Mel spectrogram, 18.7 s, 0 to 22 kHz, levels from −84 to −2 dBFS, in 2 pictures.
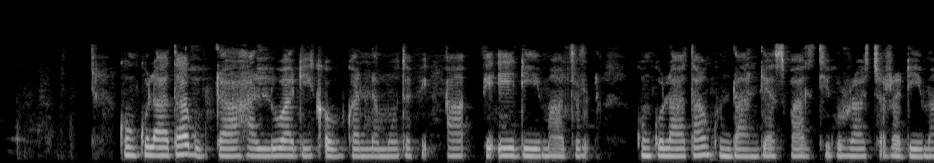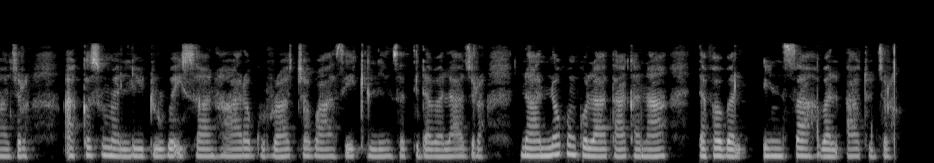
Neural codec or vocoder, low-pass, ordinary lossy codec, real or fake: none; 7.2 kHz; MP3, 64 kbps; real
